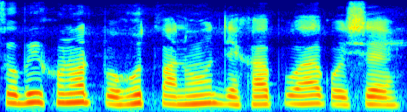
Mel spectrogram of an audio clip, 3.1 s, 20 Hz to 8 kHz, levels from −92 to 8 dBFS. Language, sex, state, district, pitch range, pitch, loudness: Assamese, male, Assam, Kamrup Metropolitan, 160-185 Hz, 170 Hz, -17 LUFS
